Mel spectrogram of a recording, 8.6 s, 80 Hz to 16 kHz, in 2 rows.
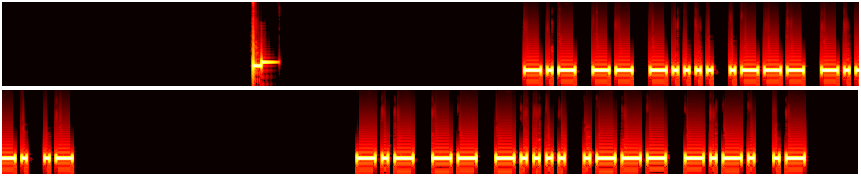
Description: Morse code, heard as a keyed tone, about 34 wpm, 700 Hz. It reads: KM6JCA KM6JCA
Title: Speed Racing - USA Call Signs 28wpm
